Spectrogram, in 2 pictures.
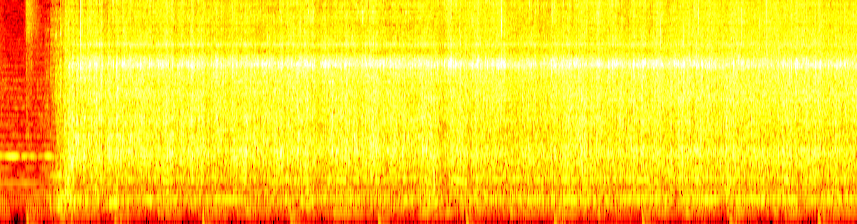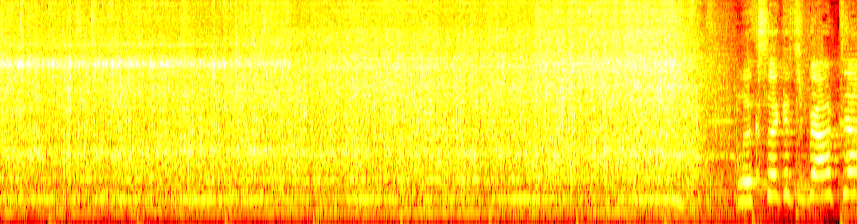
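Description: A blender mixes a smoothie in a loud, steady whir that runs for about eleven seconds and then cuts off abruptly, leaving a little clatter.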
